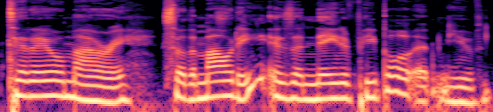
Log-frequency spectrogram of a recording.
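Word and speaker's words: Māori: So the Maori is a native people. You spell Maori, and it's pronounced Maori.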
